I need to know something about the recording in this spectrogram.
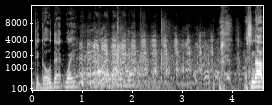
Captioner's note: audience laughs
